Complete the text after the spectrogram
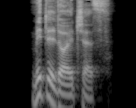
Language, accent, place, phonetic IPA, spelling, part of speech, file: German, Germany, Berlin, [ˈmɪtl̩ˌdɔɪ̯tʃəs], mitteldeutsches, adjective, De-mitteldeutsches.ogg
- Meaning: strong/mixed nominative/accusative neuter singular of mitteldeutsch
